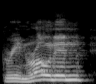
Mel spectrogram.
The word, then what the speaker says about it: Green Ronin: it on good authority the company's pronounced green Ronin green ronine I apologize to the principles at Green Ronin it's green Ronin so so I mean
